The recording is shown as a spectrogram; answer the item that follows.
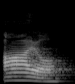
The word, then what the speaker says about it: aisle: Also aisle, aisle. Silent S, aisle.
